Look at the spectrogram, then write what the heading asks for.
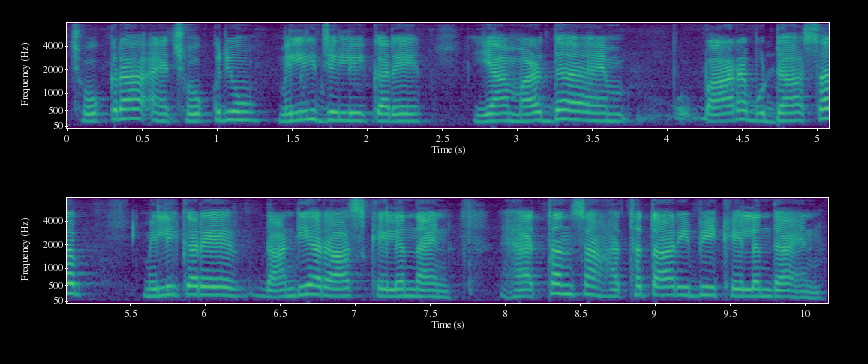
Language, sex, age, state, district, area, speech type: Sindhi, female, 45-60, Gujarat, Kutch, urban, spontaneous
